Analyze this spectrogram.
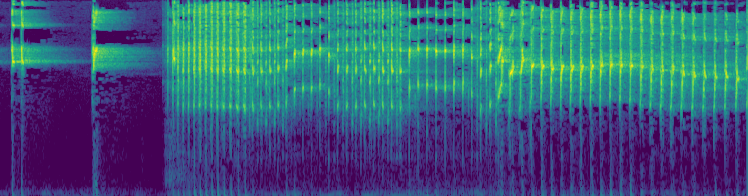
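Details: Lovebird calling an opponent with a long ngekek chatter. Two brief squeaks, then a rapid, unbroken rattling trill, shrill and buzzy, holding on and rising slightly toward the end.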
